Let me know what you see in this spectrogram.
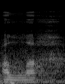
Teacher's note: Allah juga dibaca tebal kerana ia bermula dengan hamzah wasal. Apabila awal ayat perkataan yang ada hamzah wasal ni, biasanya kita akan mulakan dengan baris atas, maka Allah itu dibaca tebal, Allah.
